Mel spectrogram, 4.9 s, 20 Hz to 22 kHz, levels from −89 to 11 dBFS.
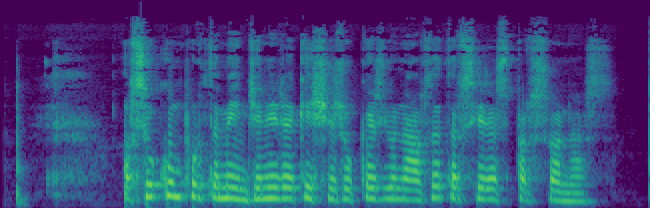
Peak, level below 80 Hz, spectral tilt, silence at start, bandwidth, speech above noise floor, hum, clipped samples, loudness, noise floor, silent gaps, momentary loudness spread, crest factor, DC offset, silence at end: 0 dBFS; -58 dBFS; -3.5 dB/octave; 0.1 s; 16 kHz; 23 dB; none; under 0.1%; -15 LUFS; -39 dBFS; none; 20 LU; 16 dB; under 0.1%; 0.35 s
